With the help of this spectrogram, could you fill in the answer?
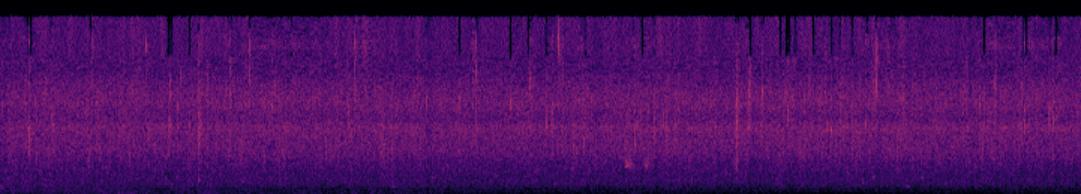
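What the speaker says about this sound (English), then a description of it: "Also, this rain is so loud." Steady, dense rain pours down in the survival game Sons of the Forest, an even hissing wash that stays constant and fairly loud throughout with no voices over it.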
